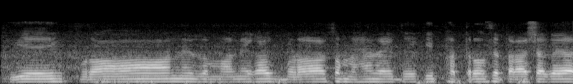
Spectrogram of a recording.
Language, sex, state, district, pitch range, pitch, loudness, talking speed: Hindi, male, Odisha, Nuapada, 120-130 Hz, 125 Hz, -16 LUFS, 155 wpm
